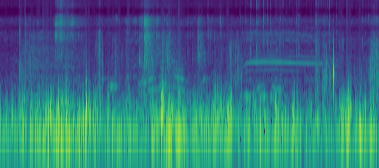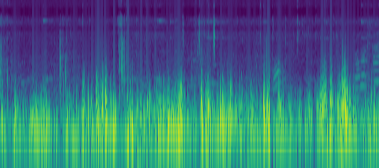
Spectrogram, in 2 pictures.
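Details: Mother sheep of a nomadic flock, back from desert pasture, bleat to call their lambs to nurse. One drawn-out, harmonic bleat rises midway, set against people talking in Turkish and the steady shuffling and rustling of the flock.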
